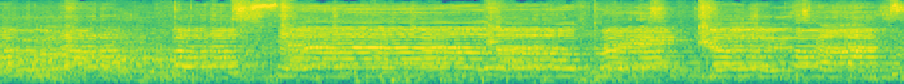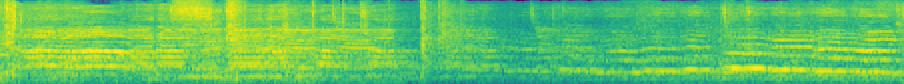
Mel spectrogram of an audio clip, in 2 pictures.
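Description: A cappella group singing, several voices in harmony; the singing drops briefly about seven seconds in and picks up again.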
